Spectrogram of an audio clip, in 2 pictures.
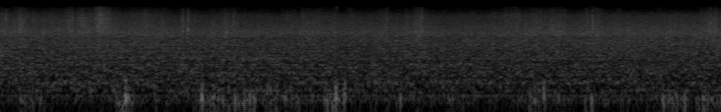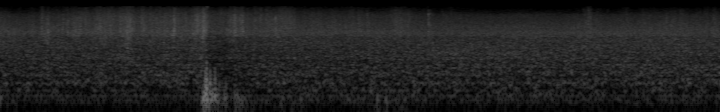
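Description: Steady outdoor background noise picked up by a handheld camera's built-in microphone, broken by a few soft knocks and rustles from the hand holding it. The loudest knock comes about halfway through.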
